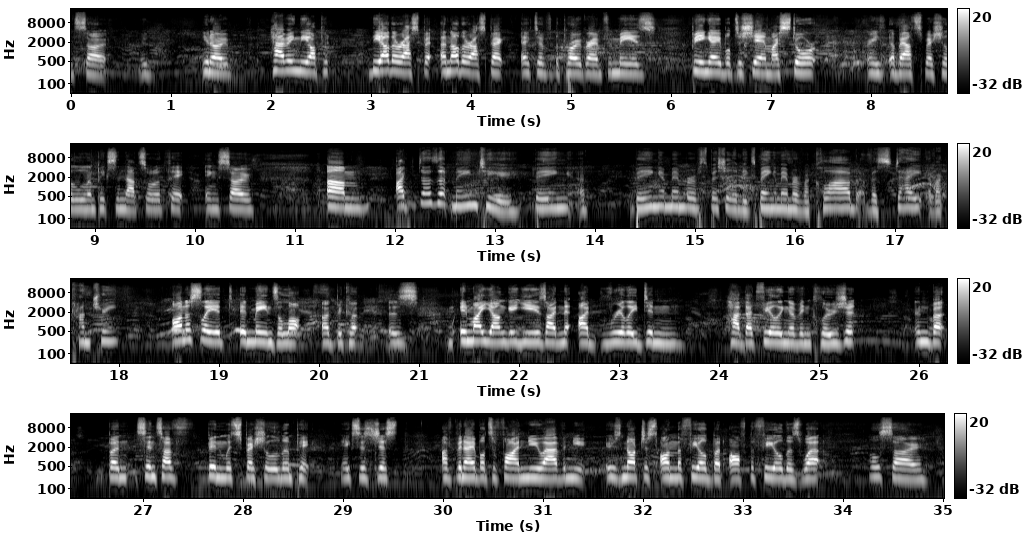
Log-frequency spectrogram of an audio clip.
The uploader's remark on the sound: On an excursion to the Special Olympics Victorian State Games with her roving podcast mic. Went on an excursion to the Special Olympics Victorian State Games with her roving podcast mic.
